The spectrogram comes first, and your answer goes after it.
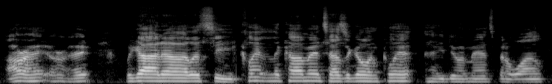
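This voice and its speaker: A man with a fairly high voice hosts a casual podcast over a video call. He talks in an easygoing, halting way, full of fillers and restarts. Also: flat delivery, sharp tone. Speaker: podcast host.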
